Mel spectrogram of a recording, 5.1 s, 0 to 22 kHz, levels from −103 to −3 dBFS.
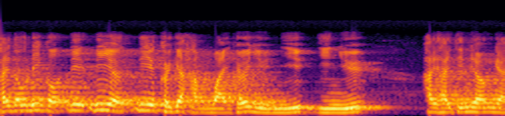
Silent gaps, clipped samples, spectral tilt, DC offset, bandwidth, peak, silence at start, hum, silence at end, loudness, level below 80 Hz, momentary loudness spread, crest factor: none; under 0.1%; -7.5 dB/octave; under 0.1%; 6.6 kHz; 0 dBFS; 0 s; none; 0 s; -13 LUFS; -62 dBFS; 4 LU; 12 dB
